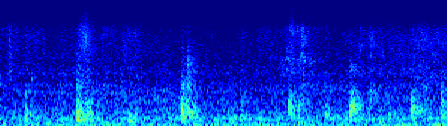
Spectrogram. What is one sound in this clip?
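A woman's footsteps tap across a hard floor.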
